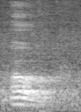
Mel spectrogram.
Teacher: in the english of 150 years ago in england and still in some kinds of american english we have rounding throughout the goat vowel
